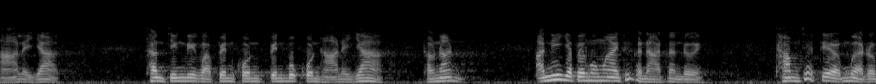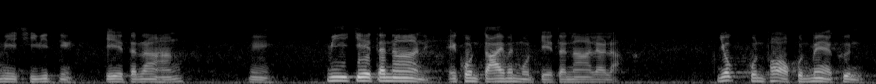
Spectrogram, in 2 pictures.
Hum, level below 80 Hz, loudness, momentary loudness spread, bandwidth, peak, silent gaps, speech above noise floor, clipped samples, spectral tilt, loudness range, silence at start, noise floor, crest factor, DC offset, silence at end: none; -58 dBFS; -28 LUFS; 15 LU; 6.4 kHz; -10 dBFS; none; 28 dB; under 0.1%; -9 dB/octave; 6 LU; 0 s; -55 dBFS; 18 dB; under 0.1%; 0.1 s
